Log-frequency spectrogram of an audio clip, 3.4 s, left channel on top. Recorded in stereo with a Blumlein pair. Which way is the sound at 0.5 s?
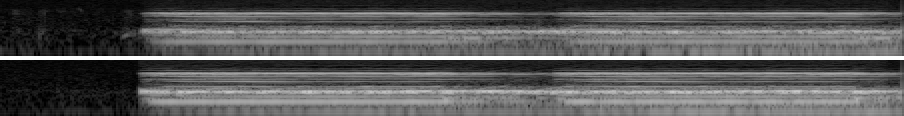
40° right.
